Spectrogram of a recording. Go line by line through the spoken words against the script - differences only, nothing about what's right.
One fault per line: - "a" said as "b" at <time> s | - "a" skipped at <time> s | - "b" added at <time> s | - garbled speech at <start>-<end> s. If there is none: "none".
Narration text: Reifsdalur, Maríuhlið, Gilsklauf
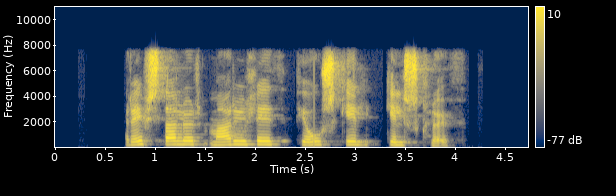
- "Fjósgil" added at 2.5 s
